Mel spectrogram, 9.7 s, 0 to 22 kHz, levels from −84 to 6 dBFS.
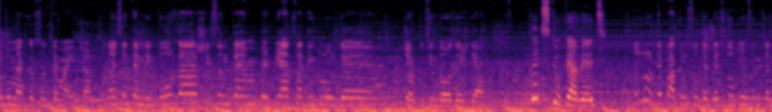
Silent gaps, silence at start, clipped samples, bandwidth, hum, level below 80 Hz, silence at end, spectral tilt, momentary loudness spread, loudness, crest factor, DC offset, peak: none; 0 s; under 0.1%; over 20 kHz; none; -28 dBFS; 0 s; -6.5 dB/octave; 8 LU; -24 LUFS; 18 dB; under 0.1%; -4 dBFS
